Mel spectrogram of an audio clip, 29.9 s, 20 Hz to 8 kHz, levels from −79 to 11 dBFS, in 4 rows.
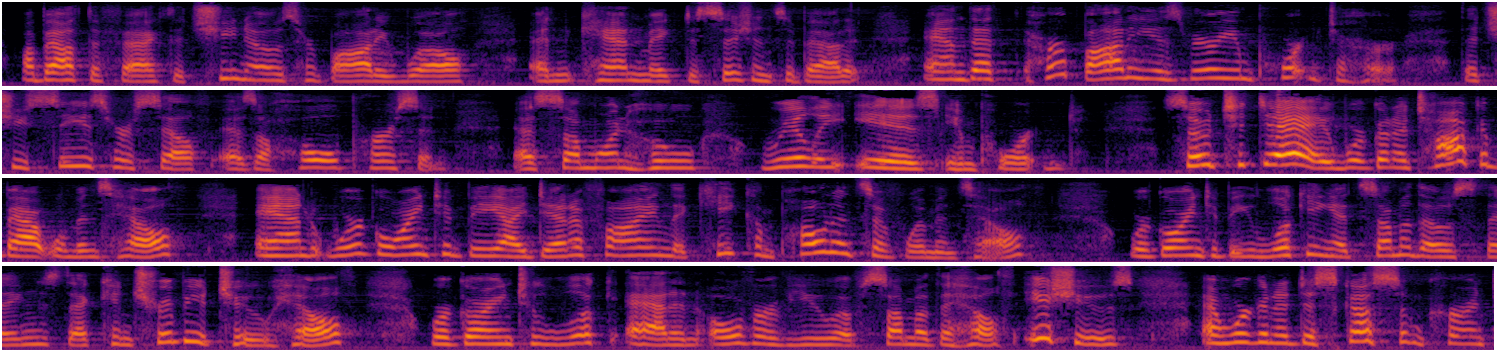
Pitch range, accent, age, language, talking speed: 210-270 Hz, American, 50-69, English, 185 wpm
